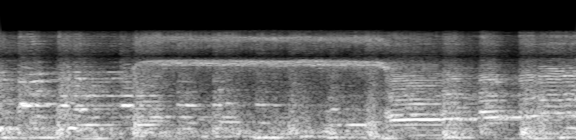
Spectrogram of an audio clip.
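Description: Loud band music with a melody over a steady low beat, the music played for the dance of the giglio. In the middle, a sustained hiss-like layer lasts about two seconds.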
